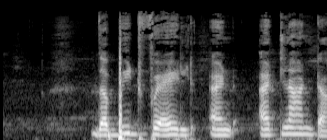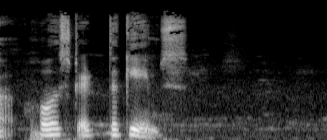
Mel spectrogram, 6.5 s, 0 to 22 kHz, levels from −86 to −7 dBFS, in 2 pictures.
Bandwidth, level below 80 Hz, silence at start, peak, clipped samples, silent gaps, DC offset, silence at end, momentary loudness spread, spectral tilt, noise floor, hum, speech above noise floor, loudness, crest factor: 16 kHz; -38 dBFS; 0.9 s; -2 dBFS; under 0.1%; none; under 0.1%; 1.45 s; 11 LU; -5.5 dB/octave; -56 dBFS; none; 38 dB; -18 LUFS; 18 dB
